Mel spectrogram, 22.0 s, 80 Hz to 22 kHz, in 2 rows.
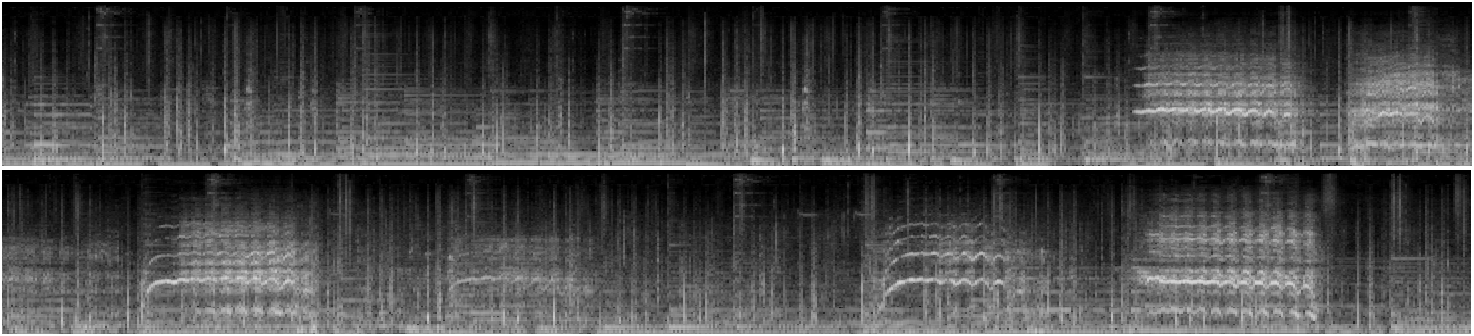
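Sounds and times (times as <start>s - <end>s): background music with bass line: 0.0s - 22.0s
horse whinnying: 8.3s - 21.1s.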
